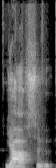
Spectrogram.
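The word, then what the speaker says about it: Γειά σου: those bins and stuff saying hello say yasu pronounce it yasu this is a phrase best suited for informally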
